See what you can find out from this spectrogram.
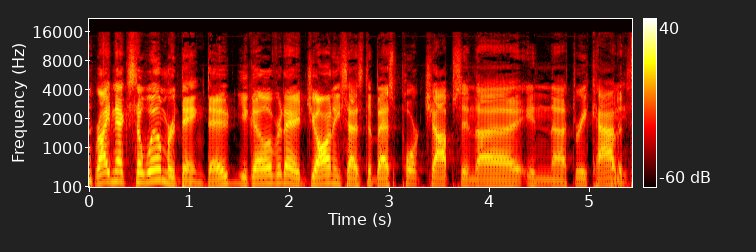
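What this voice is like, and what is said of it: Badly done regional Pennsylvania accent. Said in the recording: “What a terrible accent.”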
